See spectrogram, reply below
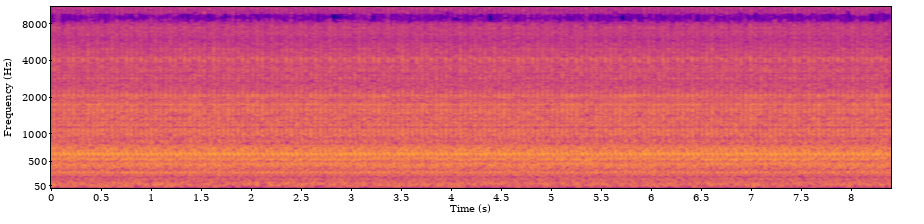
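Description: Even idle carrying a quick, regular tinny rattle, around three or four beats a second, constant throughout; the source is still unidentified.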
